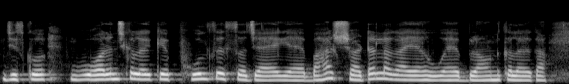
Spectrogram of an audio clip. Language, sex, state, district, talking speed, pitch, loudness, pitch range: Hindi, female, Jharkhand, Garhwa, 190 wpm, 225 Hz, -13 LUFS, 200-240 Hz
